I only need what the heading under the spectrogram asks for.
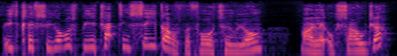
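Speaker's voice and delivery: high, loud, fond mother's voice; doting mother. A narrator's reading. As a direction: tease him like a loving mum. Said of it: "she says as she picks his clover".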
